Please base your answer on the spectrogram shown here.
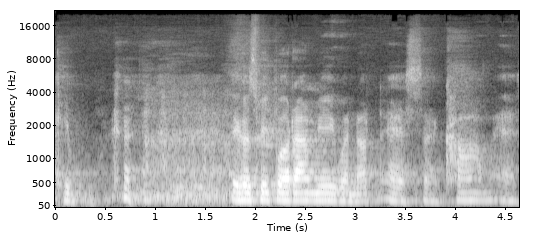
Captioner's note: laughing/laughter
